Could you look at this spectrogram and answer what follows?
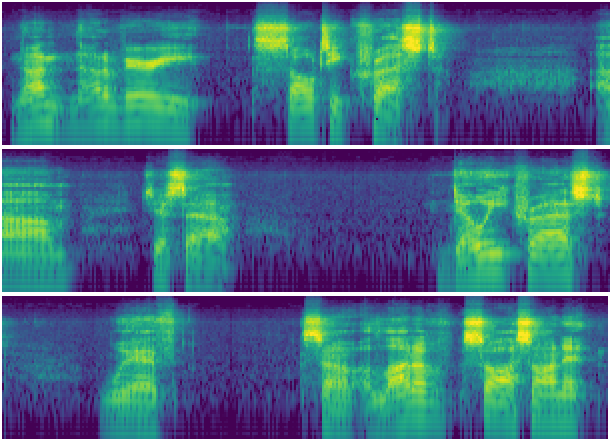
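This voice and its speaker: A man thinking aloud in a casual vlog, speaking slowly with many pauses and fillers, his voice slightly raspy from fasting. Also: mid-range voice, pushed and bright. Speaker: vlogger. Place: living room of an apartment at night.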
